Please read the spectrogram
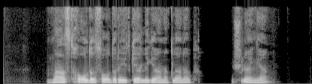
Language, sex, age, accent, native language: Uzbek, male, 18-24, Farg'ona, Uzbek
